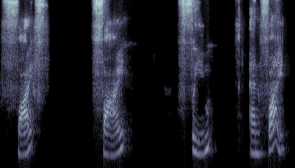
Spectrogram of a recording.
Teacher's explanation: Labiodentals are produced by raising the lower lips until it comes near the upper front teeth. It sounds like f, f.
